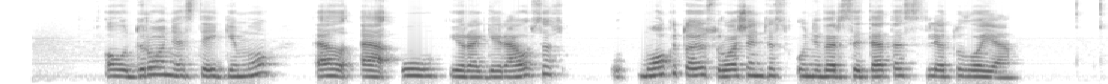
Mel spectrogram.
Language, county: Lithuanian, Vilnius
